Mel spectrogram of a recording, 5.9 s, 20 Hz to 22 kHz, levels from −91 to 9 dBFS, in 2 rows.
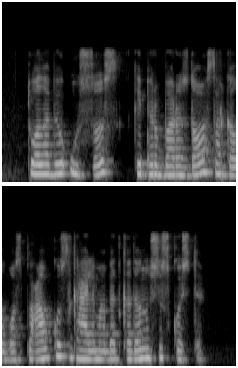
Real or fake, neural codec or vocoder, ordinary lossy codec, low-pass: real; none; Opus, 32 kbps; 7.2 kHz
